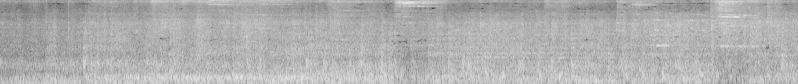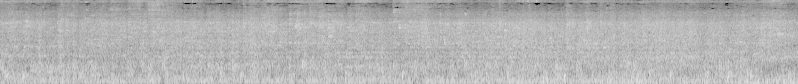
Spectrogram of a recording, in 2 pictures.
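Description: Pakistan Railways diesel-hauled passenger train passing close by: a steady, loud rush of the locomotive and then the coaches' wheels running over the rails, swelling about a second in as the train reaches the crossing.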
